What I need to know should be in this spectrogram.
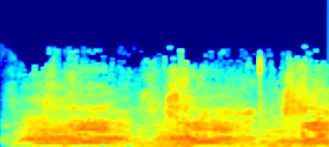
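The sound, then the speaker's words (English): Protest crowd yelling at police: many voices shout and call out at once in a loud, continuous, dense wall of overlapping cries. “The police rush this crowd that is just standing there yelling things at them.”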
